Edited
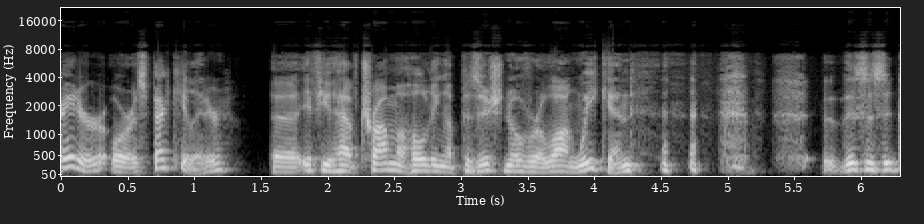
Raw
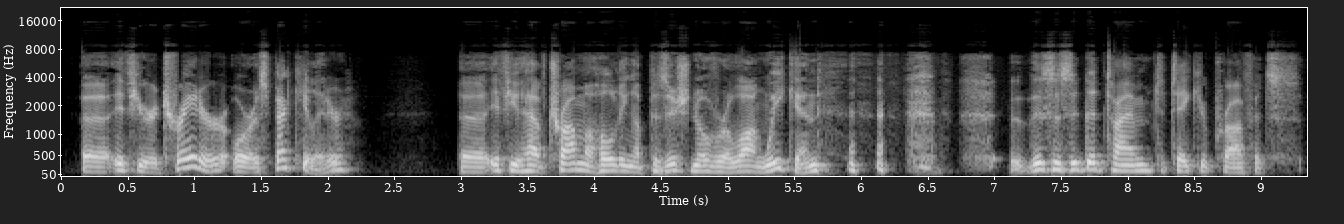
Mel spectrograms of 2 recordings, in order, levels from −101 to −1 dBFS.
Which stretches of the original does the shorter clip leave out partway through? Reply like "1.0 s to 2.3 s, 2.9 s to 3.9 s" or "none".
2.3 s to 2.8 s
